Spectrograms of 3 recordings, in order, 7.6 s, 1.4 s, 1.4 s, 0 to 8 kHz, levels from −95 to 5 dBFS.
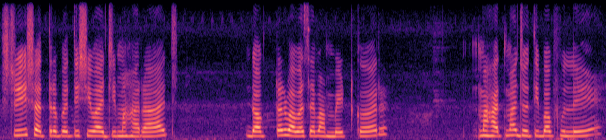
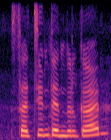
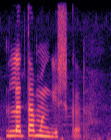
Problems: none marked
